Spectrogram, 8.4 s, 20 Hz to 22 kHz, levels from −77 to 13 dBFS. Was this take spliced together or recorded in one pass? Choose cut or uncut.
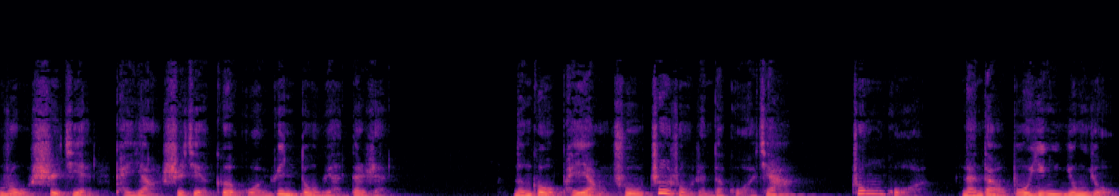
uncut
